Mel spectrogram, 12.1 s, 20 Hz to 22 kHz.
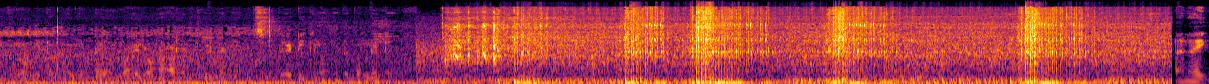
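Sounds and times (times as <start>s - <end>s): motorcycle engine revving: 4.2s - 11.8s.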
